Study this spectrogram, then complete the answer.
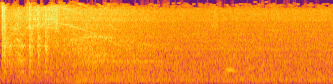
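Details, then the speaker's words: Car after battery reconnection and system reset: cranks briefly, fires cleanly and settles into a steady, even idle with no misses; no check engine light, not yet fully warm though warm outside. "If you notice, the vehicle is running smooth."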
